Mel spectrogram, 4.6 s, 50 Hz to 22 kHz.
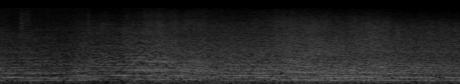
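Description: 410 sprint cars roar past in a sim racing game, a dense, loud engine drone with steady harmonic whine holding throughout, no voices.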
